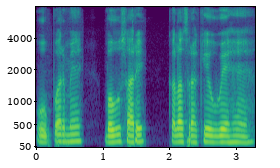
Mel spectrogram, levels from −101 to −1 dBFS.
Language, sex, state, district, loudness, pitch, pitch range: Hindi, male, Jharkhand, Deoghar, -21 LUFS, 135 Hz, 130-145 Hz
